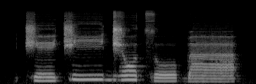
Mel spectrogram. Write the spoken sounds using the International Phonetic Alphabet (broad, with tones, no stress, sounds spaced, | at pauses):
t͡ʃ eː˨ t͡ʃ iː˦ d͡ʒ ɔ˦ t͡s oː˨ ɡ͡b aː˨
